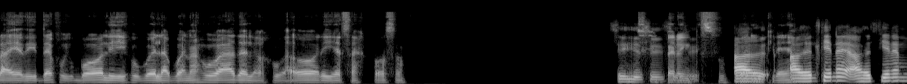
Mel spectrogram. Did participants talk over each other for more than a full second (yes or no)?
yes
